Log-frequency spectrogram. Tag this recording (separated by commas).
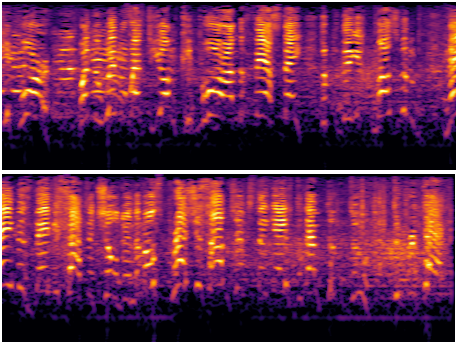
Speech, outside, urban or man-made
